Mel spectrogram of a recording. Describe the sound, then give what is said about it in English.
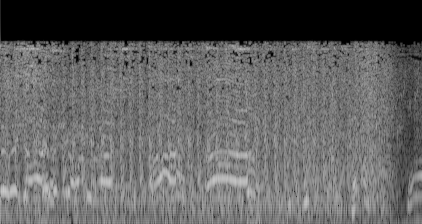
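Rapid, loud bursts of automatic submachine-gun fire rattle almost continuously in a jungle, with a voice crying out over the shots. “You nearly killed me with your automatic weapon.”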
